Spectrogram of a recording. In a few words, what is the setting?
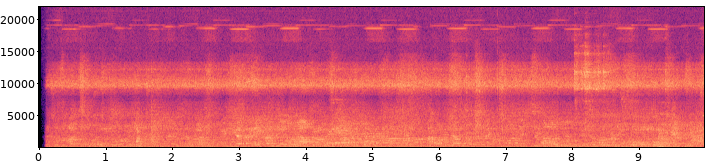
cafe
